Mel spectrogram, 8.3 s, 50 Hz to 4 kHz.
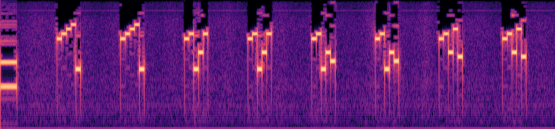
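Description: Five-tone selective call (ZVEI), heard as quick runs of five tones, tones of about 70 ms. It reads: 89001 89001 89159 89159 89153 89153 89504 89504
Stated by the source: ZVEI five-tone selective call 89099 received on an SDR, from the feuerwehr-orlamuende.org (fire brigade Orlamünde) recording server.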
